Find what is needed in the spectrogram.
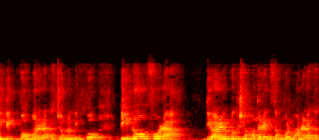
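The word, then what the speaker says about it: Ctenophora: মনে রাখবা অবশ্যই বাট উচ্চারণটা খেয়াল করে পড়বা যে এটা হচ্ছে টিনোফোরা ঠিক আছে সিনেটোফোরা না বাংলায় লিখা থাকলে কিন্তু টিনোফোরা লিখা থাকবে আর সিওনোপ্লানা একটু খেয়াল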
